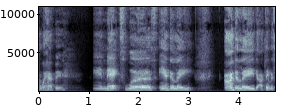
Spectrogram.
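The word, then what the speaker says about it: Andile: lay i can't remember but it sounded like i delayed what they said but i guess because my english accent it don't sound like them it's not like i'm saying underlay like in spanish you know under the underlayment oh but that's how they say his name y'all anyways underlay he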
